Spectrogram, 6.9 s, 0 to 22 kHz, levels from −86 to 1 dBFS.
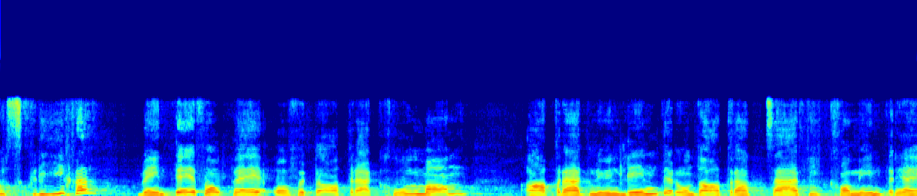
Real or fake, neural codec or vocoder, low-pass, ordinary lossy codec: fake; codec, 24 kHz, 3 kbps, HILCodec; 10.8 kHz; none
